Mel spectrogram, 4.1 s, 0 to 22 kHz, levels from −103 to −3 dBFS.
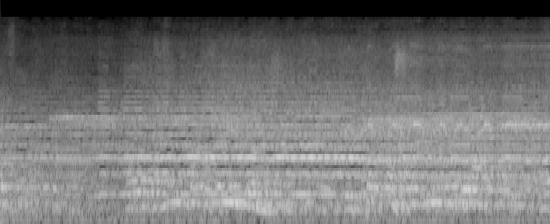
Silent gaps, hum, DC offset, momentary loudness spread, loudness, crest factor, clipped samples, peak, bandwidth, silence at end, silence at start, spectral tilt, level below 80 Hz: none; none; under 0.1%; 8 LU; -26 LUFS; 14 dB; under 0.1%; -12 dBFS; 16 kHz; 0 s; 0 s; -3.5 dB/octave; -52 dBFS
